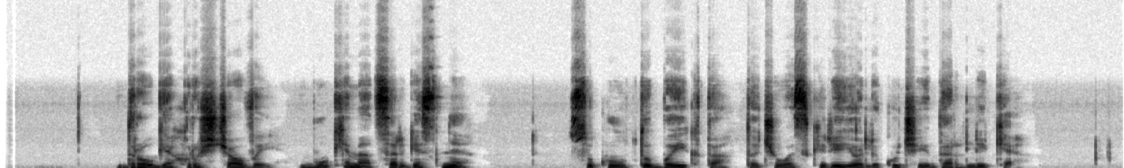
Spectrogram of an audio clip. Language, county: Lithuanian, Vilnius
